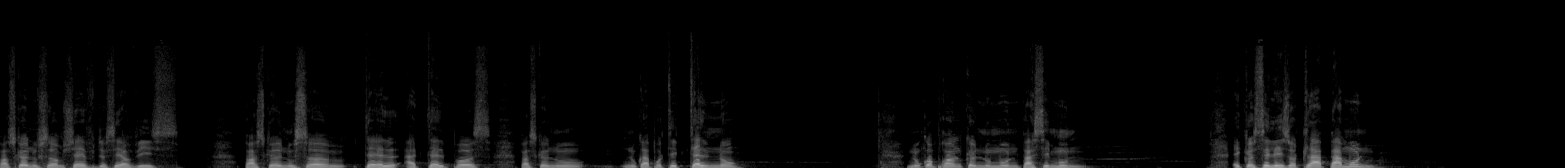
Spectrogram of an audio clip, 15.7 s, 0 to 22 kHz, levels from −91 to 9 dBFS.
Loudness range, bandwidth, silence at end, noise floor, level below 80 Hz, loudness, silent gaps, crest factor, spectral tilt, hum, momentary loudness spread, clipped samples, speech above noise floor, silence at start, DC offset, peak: 3 LU; 16 kHz; 1.9 s; under -90 dBFS; -64 dBFS; -39 LUFS; none; 22 dB; -7 dB/octave; none; 12 LU; under 0.1%; over 52 dB; 0 s; under 0.1%; -20 dBFS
